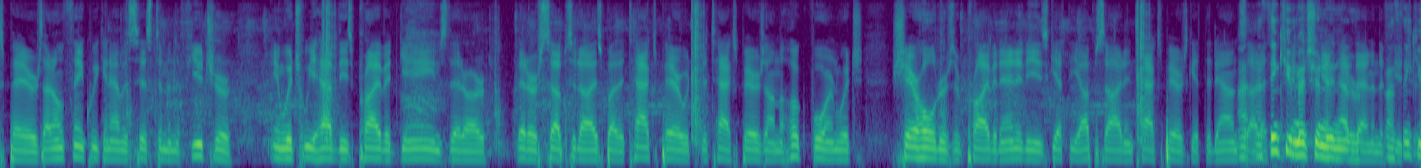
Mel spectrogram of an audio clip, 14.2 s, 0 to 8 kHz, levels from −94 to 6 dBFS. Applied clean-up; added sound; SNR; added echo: none; Gasp + Sliding door; 18 dB; none.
